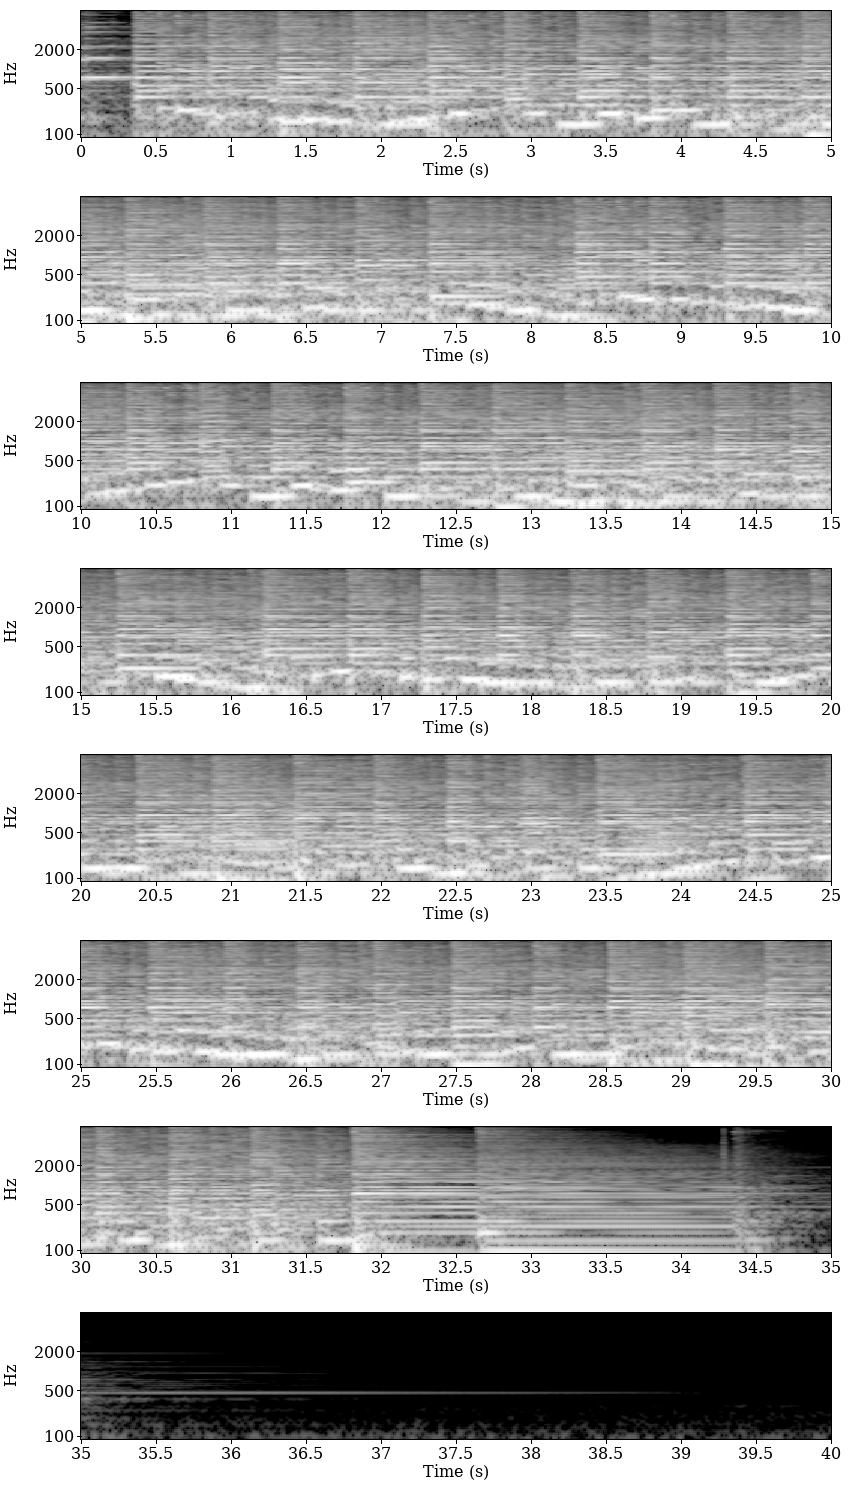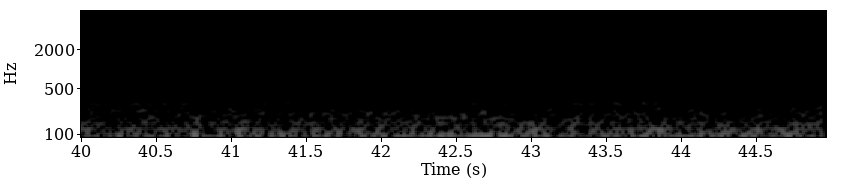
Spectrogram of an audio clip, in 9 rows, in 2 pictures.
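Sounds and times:
harpsichord piece in G major: 0.0 - 35.5.

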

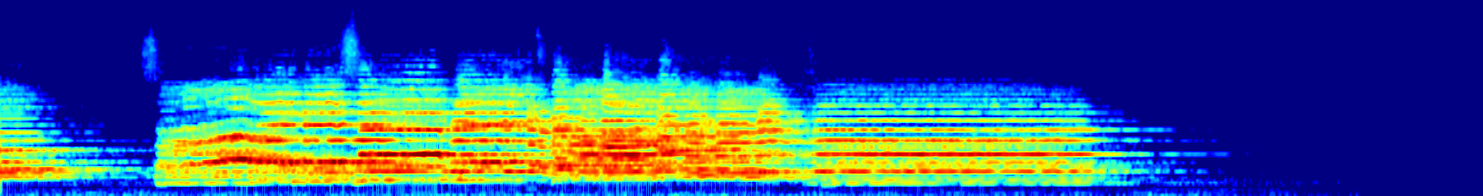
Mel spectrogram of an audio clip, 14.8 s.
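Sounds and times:
choir singing: 0.0 - 11.5
chamber ensemble: 0.0 - 11.7.

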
